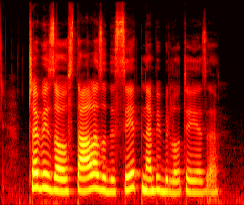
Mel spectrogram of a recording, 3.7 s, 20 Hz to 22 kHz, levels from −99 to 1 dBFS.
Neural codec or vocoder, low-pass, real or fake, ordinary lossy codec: none; none; real; none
